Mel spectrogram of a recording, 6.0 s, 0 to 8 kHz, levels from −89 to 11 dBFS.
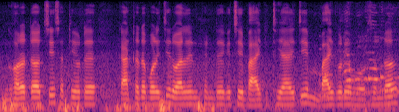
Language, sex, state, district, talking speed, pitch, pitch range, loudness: Odia, female, Odisha, Khordha, 170 wpm, 135 Hz, 125-140 Hz, -19 LUFS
